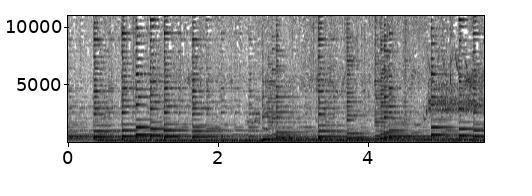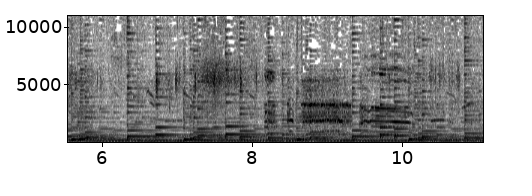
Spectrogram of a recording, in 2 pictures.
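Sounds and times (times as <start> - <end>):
plucked strings music: 0.0 - 11.0
high wavering call: 1.5 - 11.0.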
